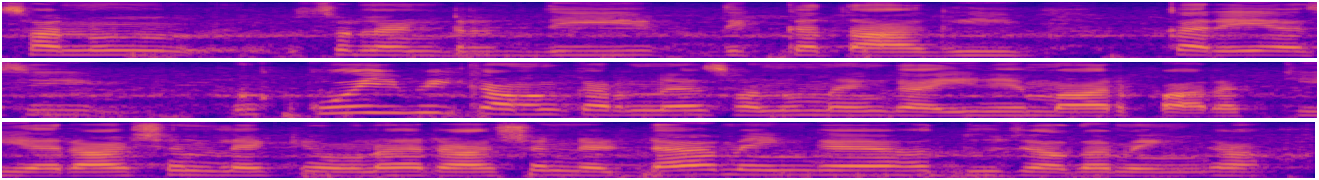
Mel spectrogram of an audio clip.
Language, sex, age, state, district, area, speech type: Punjabi, female, 30-45, Punjab, Mansa, urban, spontaneous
